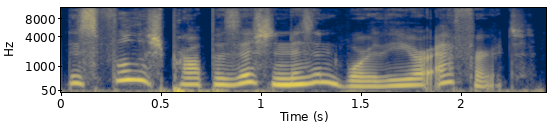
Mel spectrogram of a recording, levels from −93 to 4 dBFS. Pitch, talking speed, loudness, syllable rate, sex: 235 Hz, 175 wpm, -16 LUFS, 5.8 syllables/s, female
